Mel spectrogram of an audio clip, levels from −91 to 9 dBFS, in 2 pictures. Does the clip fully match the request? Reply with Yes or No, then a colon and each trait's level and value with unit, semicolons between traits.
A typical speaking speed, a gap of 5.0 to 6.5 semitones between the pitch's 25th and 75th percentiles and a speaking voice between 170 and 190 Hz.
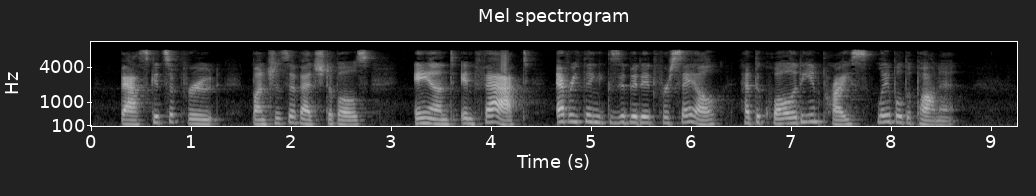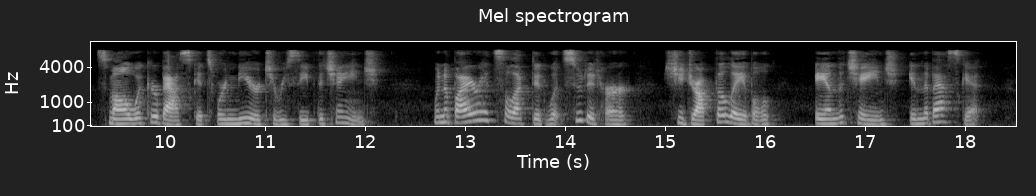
Yes: average, 160 wpm; wide, 5.6 semitones; medium, 185 Hz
